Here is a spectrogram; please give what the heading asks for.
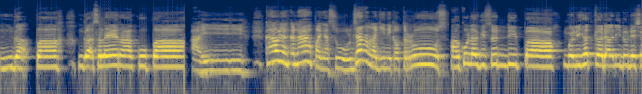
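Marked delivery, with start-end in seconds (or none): none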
